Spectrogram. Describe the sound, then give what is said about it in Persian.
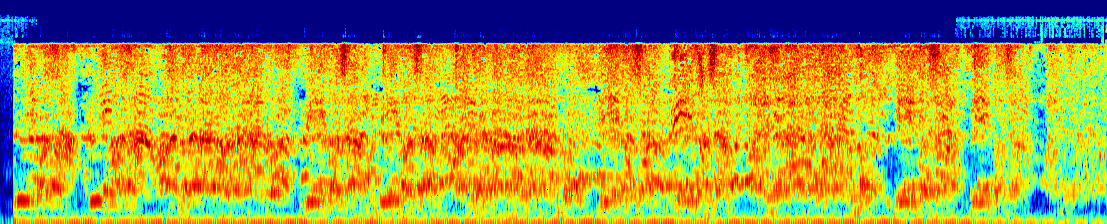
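Protesters chant slogans against government forces: a loud crowd shouting in rhythmic unison, with the chant rising and falling in repeated phrases and never stopping. “گزارش های رسیده حاکی‌ست معترضان با شعارهایی چون ما همه اهل جنگیم، به جنگ تا به جنگیم، به مقابله با نیروهای حکومتی پرداختند.”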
